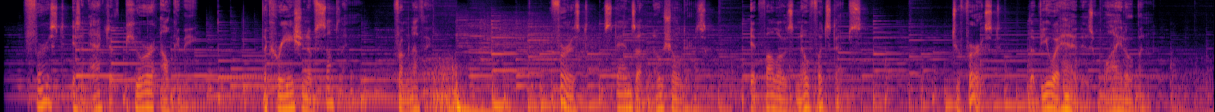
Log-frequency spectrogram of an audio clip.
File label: Seductive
